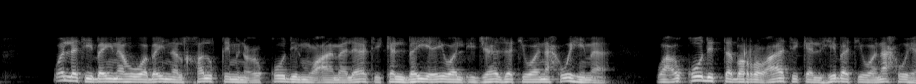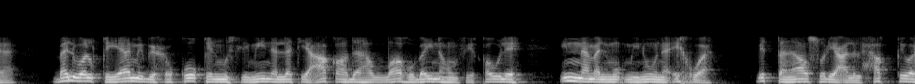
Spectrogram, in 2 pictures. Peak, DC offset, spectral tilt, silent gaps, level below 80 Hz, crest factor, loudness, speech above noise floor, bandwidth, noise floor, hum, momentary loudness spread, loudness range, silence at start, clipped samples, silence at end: -2 dBFS; under 0.1%; -12.5 dB/octave; none; -42 dBFS; 14 dB; -17 LUFS; 46 dB; 3.8 kHz; -61 dBFS; none; 9 LU; 2 LU; 0.55 s; under 0.1%; 0 s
